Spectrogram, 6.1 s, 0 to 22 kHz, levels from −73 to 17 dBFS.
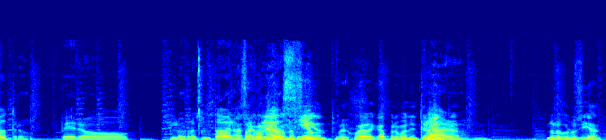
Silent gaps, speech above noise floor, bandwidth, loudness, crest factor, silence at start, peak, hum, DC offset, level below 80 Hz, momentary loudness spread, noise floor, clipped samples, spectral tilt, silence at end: none; 23 dB; 16 kHz; -22 LUFS; 16 dB; 0 s; -6 dBFS; none; under 0.1%; -48 dBFS; 20 LU; -45 dBFS; under 0.1%; -5.5 dB/octave; 0 s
